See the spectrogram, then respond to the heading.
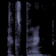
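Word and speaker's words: XPeng: X-Peng. X-Peng, I think it's pronounced.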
